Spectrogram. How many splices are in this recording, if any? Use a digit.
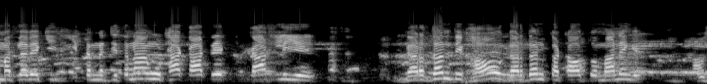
0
